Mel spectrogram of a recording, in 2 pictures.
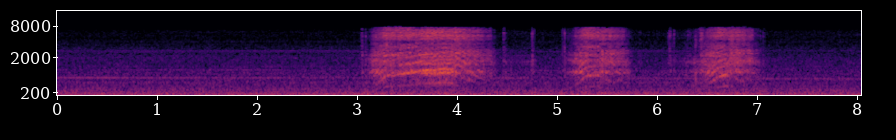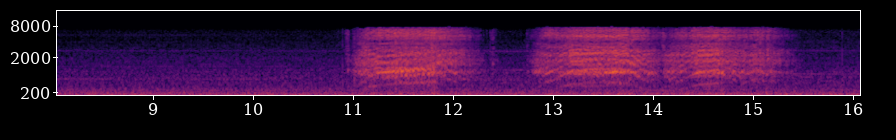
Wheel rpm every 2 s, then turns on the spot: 0, 40, 30, 10, 0, 40, 70, 50.
4-8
